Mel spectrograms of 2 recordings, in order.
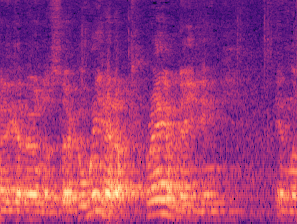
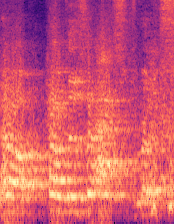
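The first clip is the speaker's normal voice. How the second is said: mock horror; 7 semitones higher, slower than usual. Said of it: "She didn't realize I was making fun".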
